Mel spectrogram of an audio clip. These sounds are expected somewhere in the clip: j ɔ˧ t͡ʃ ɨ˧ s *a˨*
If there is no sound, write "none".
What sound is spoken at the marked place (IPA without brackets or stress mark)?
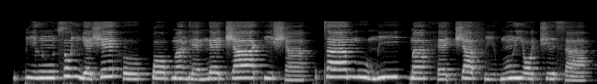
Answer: a˨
